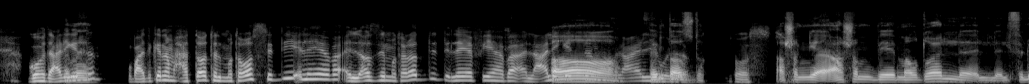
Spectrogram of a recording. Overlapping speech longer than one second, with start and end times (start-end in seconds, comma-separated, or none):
5.5-7.1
